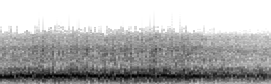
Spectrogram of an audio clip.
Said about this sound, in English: To the left and right are plate glass windows looking out on the murky darkness of the underground city. Suddenly a train roars past the windows, its lights illuminating the faces of the two men.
